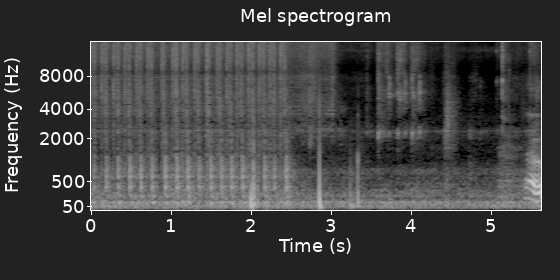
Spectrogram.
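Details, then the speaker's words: Clean LS fuel injector clicking crisply and evenly about ten times a second, fired at about 20 psi on a test rig after the first of three ultrasonic cleaning passes; the spray pattern looks good, normal operation. "so it looks good you can hear it clicking"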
